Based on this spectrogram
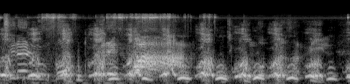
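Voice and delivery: loud, high jeering shout; mocking shouted proclamation. Mock proclamation caging Sassou as ape.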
